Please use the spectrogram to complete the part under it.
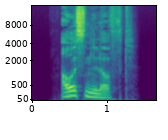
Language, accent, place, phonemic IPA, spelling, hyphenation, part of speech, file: German, Germany, Berlin, /ˈaʊ̯sn̩ˌlʊft/, Außenluft, Au‧ßen‧luft, noun, De-Außenluft.ogg
- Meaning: outside air, external air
